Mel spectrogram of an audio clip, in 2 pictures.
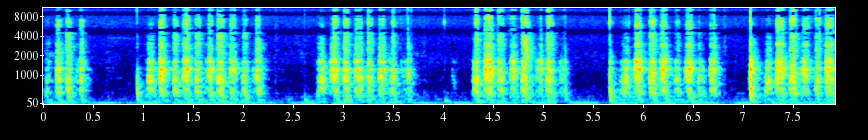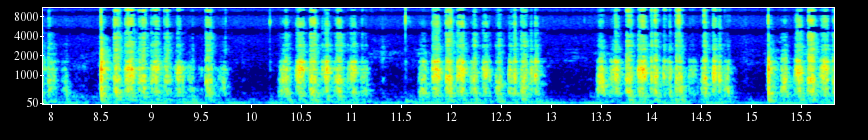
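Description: A coin scratches rapidly across a card in repeated bursts.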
